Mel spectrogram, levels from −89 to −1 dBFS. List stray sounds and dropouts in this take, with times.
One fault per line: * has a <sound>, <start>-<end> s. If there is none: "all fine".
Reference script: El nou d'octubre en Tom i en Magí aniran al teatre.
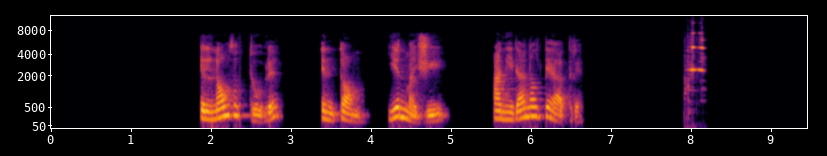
* has a squeak, 7.9-8.2 s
